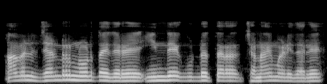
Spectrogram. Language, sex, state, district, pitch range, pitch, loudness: Kannada, male, Karnataka, Dharwad, 165-185 Hz, 175 Hz, -14 LUFS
